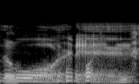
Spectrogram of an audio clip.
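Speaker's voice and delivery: drawn-out, lightly hammed-up echo; mock-ominous. Echoing a friend's nickname for the wife, mock-ominous. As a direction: stretch it out like a mock title announcement.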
